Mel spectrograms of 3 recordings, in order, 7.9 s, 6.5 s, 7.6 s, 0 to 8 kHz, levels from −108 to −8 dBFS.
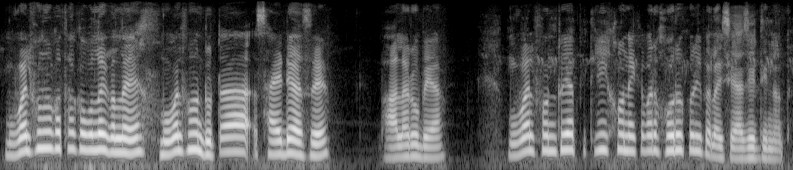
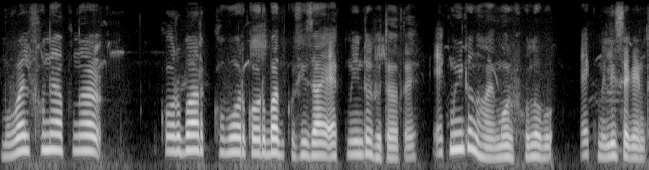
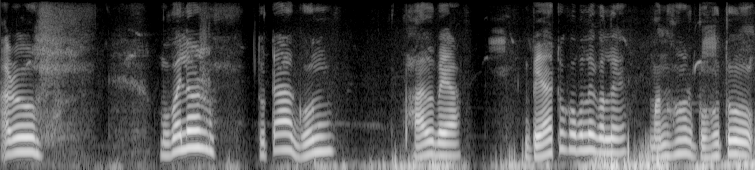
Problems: background sounds at intervals, background conversations at intervals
